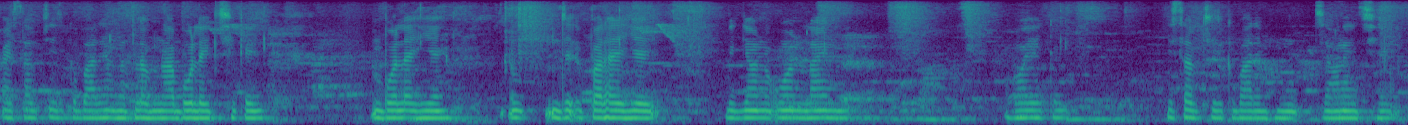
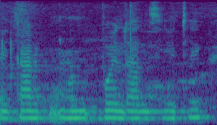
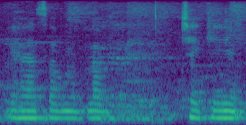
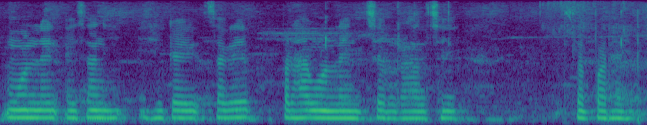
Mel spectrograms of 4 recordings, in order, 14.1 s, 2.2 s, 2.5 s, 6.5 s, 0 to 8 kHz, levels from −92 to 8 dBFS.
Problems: none marked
